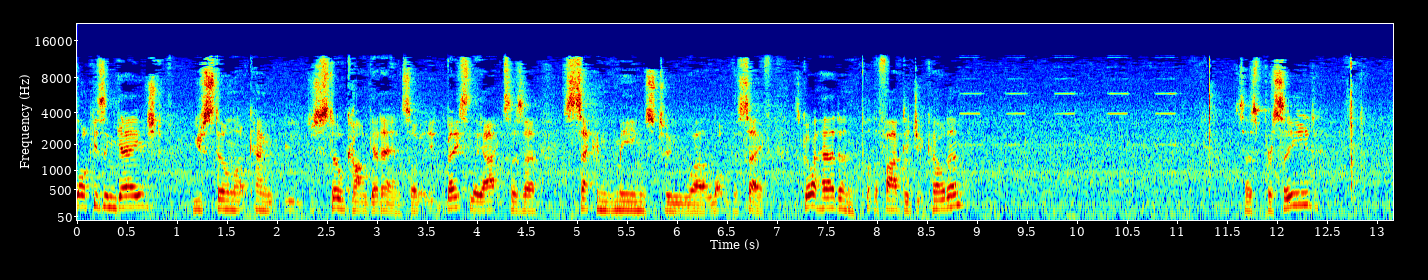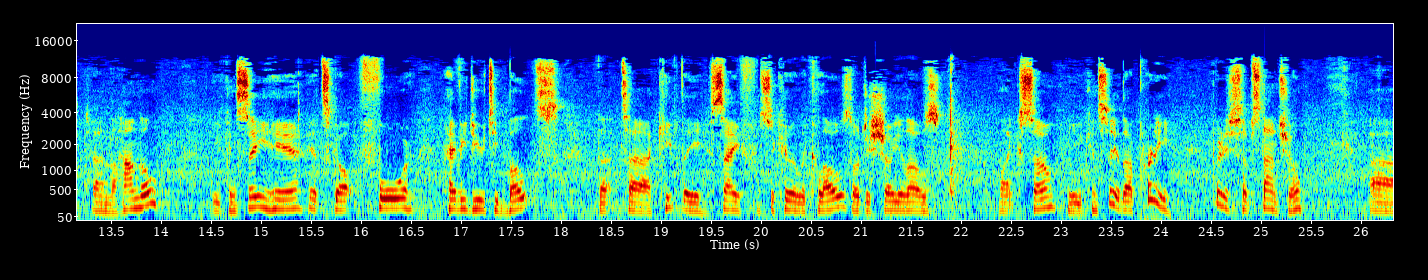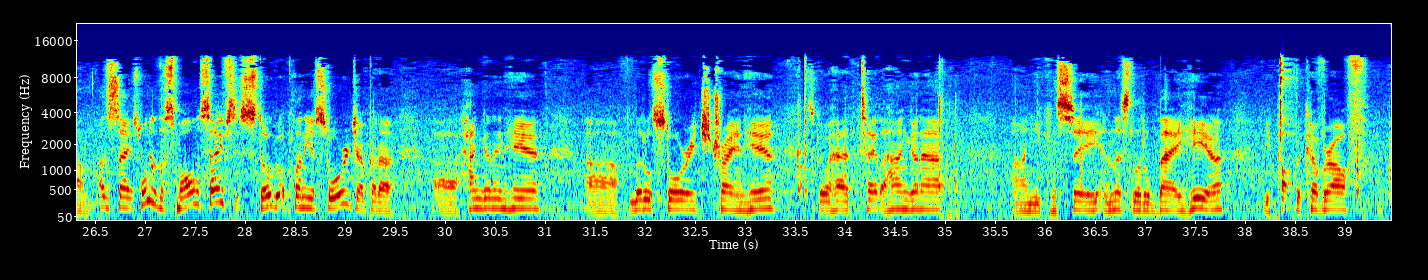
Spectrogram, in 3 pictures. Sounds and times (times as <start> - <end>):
Speech: 0.0 - 8.9, 11.6 - 12.5, 13.2 - 25.5, 26.1 - 35.1, 35.7 - 39.4.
